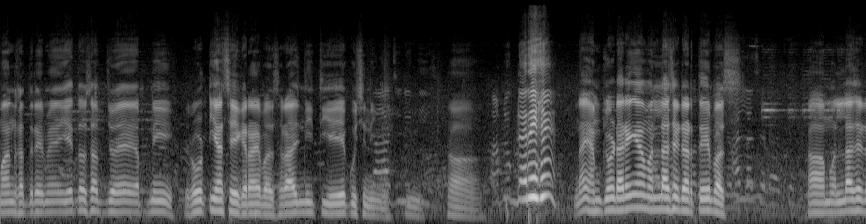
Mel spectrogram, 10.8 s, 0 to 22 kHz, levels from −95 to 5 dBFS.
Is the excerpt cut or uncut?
cut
